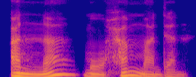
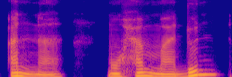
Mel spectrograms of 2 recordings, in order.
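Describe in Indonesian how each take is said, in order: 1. Nama itu diakhiri bunyi -an. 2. Nama itu diakhiri bunyi -un. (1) "Jadi menjadi anna Muhammadan"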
